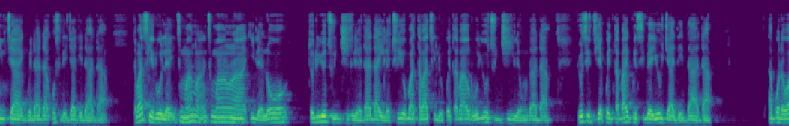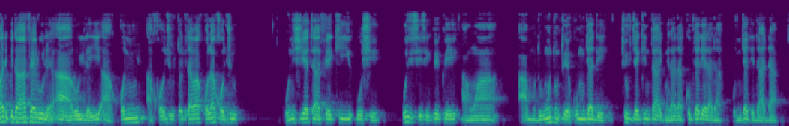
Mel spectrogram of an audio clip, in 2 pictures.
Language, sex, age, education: Yoruba, male, 15-29, primary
